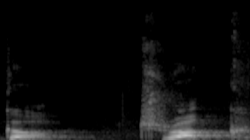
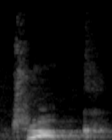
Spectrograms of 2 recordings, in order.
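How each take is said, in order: First: क then truck drawn out slowly with a rise; slow sounding out. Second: Said in the usual way. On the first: Shown as a demonstration. Teacher showing how c and k make one sound. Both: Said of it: "एक ही sound बनेगी".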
